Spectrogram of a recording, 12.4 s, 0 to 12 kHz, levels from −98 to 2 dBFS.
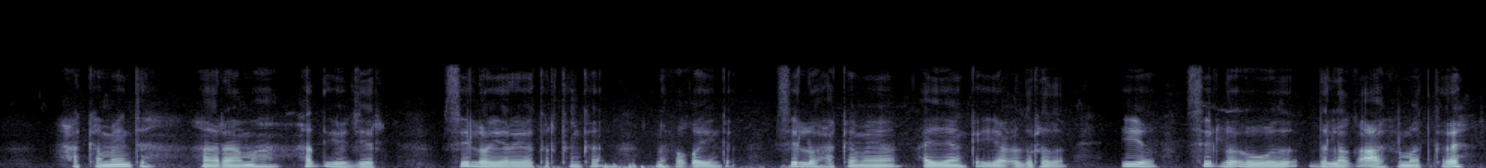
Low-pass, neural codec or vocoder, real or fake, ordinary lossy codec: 7.2 kHz; none; real; none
